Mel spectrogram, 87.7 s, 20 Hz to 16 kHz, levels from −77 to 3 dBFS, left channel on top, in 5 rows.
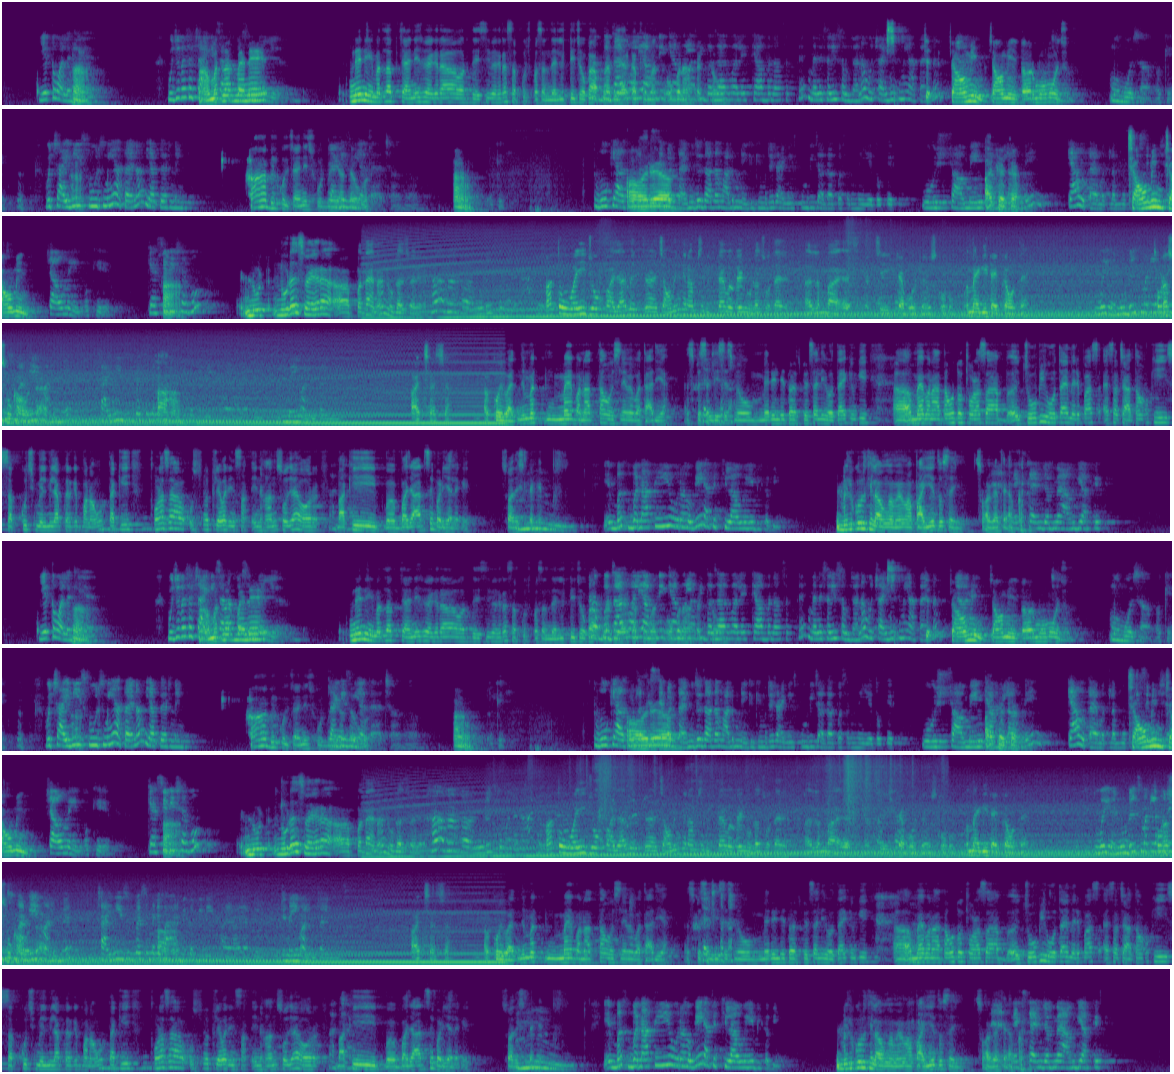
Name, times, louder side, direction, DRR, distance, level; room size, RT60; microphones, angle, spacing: voice 1, 0.6-1.4 2.3-4.5 8.8-14.6 15.8-16.1 16.6-20.4 22.4-23.9 24.8-25.1 26.4-30.9 31.4-33.1 33.5-34.4 34.7-35.2 35.8-36.7 37.3-38.1 39.1-39.2 41.4-43.0 47.3-48.7 50.3-50.4 51.2-53.8 54.1-57.7 59.7-60.1 62.1-62.2 63.0-63.7 65.8-66.6 71.6-72.7 75.1-75.7 77.8-78.8 79.2-81.9 83.9-84.1 85.0-86.7, right 2 dB, 40° right, 2.2 m, -30 dB
voice 2, 3.0-4.0 5.2-10.3 10.6-10.9 13.3-13.4 13.8-13.9 14.2-16.0 21.2-23.0 24.3-24.6 26.9-27.6 32.3-32.8 34.4-35.5 37.5-37.8 38.7-41.5 43.3-50.5 52.4-53.4 55.0-55.4 58.8-59.4 59.9-75.0 75.2-77.2 77.8-78.3 82.7-85.5, left 2 dB, 50° left, 2.3 m, -24 dB
sound 1, 40.5-60.2, left 1 dB, 30° left, 2.3 m, -28 dB
sound 2, 42.4-49.3, right 4 dB, 85° right, 2.4 m, -38 dB
28.5 x 27.0 x 7.2 m
head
